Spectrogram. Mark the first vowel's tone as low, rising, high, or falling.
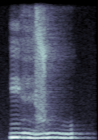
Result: low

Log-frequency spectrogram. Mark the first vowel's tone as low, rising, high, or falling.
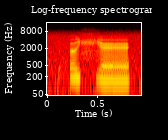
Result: high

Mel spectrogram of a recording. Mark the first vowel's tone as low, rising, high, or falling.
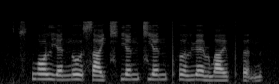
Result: high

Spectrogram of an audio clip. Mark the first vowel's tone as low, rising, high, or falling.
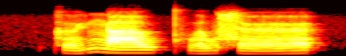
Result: rising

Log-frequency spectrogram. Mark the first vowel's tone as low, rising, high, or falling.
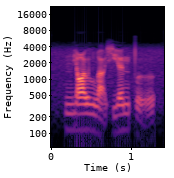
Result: high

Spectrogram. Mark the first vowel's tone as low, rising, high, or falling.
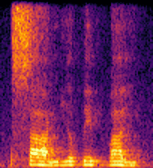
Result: falling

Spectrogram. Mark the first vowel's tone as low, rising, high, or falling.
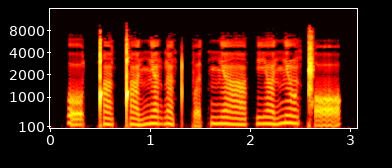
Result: falling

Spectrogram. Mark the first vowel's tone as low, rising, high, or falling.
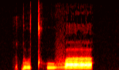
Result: low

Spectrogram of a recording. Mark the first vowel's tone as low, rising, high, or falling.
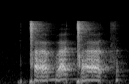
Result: high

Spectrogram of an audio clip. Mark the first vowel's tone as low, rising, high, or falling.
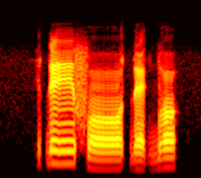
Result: high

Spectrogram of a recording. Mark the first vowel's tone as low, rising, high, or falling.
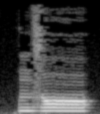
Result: high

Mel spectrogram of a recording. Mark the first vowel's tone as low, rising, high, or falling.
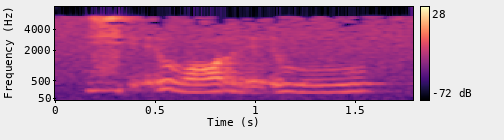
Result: rising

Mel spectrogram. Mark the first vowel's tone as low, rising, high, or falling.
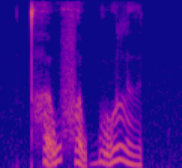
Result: rising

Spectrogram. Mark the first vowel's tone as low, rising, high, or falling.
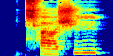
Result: low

